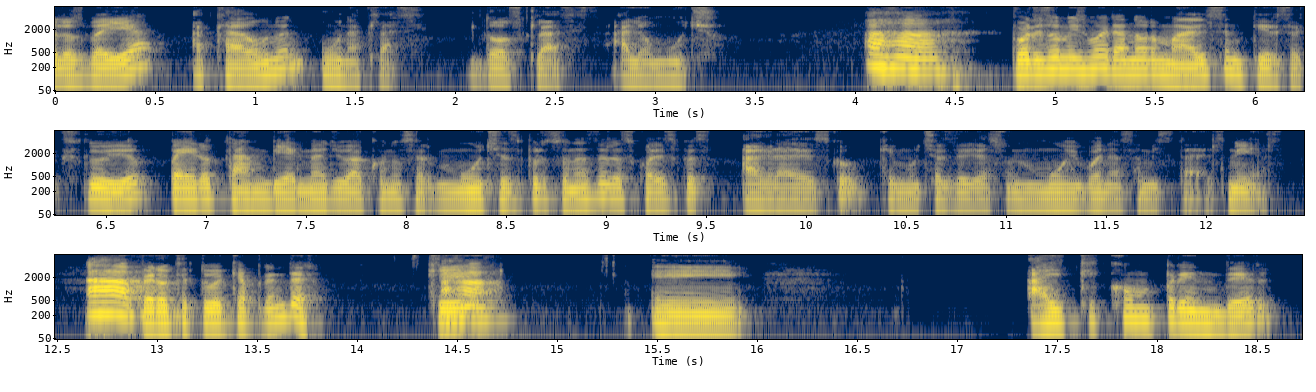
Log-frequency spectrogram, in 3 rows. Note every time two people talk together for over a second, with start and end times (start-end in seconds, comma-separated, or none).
none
